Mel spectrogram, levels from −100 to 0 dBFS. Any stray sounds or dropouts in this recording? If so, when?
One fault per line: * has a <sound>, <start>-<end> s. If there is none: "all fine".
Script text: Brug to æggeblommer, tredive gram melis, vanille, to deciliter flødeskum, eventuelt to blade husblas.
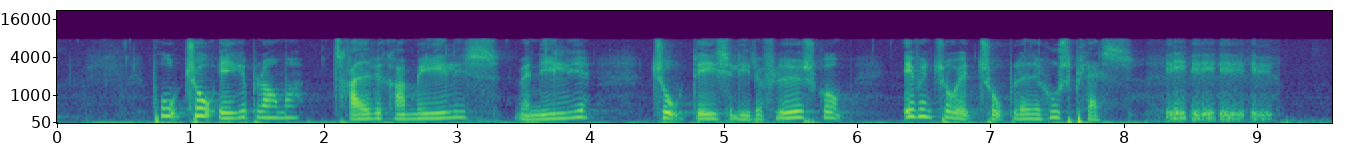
* has a laugh, 8.3-9.1 s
